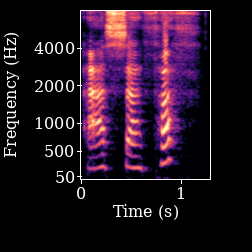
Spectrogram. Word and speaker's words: Azathoth: And then det udtales Azathoth.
